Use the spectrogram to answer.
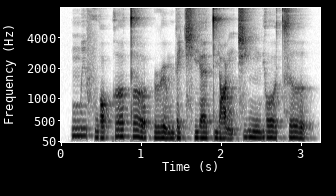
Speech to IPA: m i˥ f w ɔ̰˨˩ k ɤ˥ t̪ ɤ˥˩ | ɻ ɻ̩˨˩ m ɥ ɛ˦ t͡ɕʰ j ɛ˧˥ t̪ j ɑ̰˨˩ ŋ t͡ɕ i˥˩ ŋ n̪ j o˥ ʊ̯ t͡s ɹ̩˥˩

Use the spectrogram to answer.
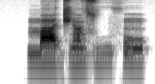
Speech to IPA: m a d͡ʒ ã z ṳ θ ũ

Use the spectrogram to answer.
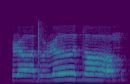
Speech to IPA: ɭ ʌː d u ɭ əː d ʌː m

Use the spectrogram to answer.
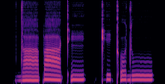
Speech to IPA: d aː˨ p aː˦˨ kʼ ĩ˦ | kʰ i˦ kʼ o˦ d uː˦

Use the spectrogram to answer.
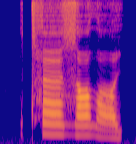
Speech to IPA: tʰ æ˦ z æ˧ ðˤ i˨

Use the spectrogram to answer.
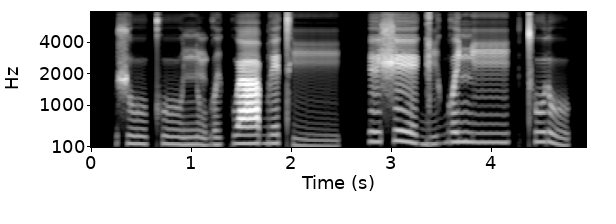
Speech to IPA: ʃ uː˨ kʰ uː˨ ɲ ũ˨ ɡʷ i˨ kʷ aː˦ b e˦ tʰ iː˨ | ɪ˦ ʃ eː˦˨ ɡ i˨˦ ɡʷ e˦ ɲ iː˦ | tʰ u˦ ɾ u˨

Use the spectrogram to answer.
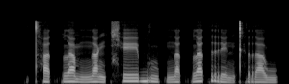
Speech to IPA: tʰ a˨˩ t̚ p l a˨˩ m n a˨˩ ŋ t͡ɕʰ eː˧ b uː˨˩ p̚ n a˨˩ t̚ p l a˦˥ t̚ r e˩˦ n kʰ r a˧ w

